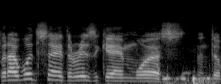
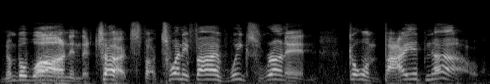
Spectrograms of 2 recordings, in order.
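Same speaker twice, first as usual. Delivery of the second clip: loud, high hyped ad read; advert voice; 5 semitones higher, 6 dB louder than usual. Retold or imitated. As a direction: sell it like a cheesy advert. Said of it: "It said".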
